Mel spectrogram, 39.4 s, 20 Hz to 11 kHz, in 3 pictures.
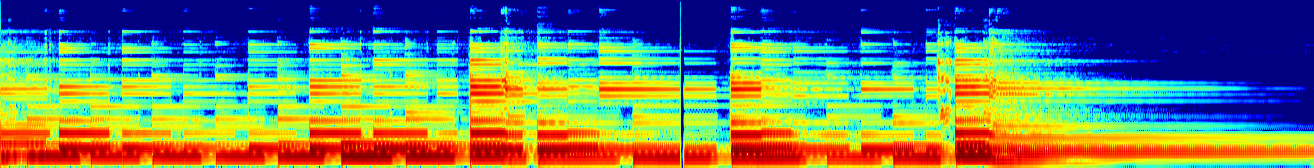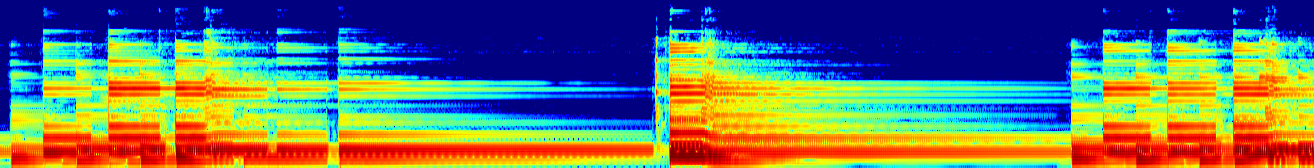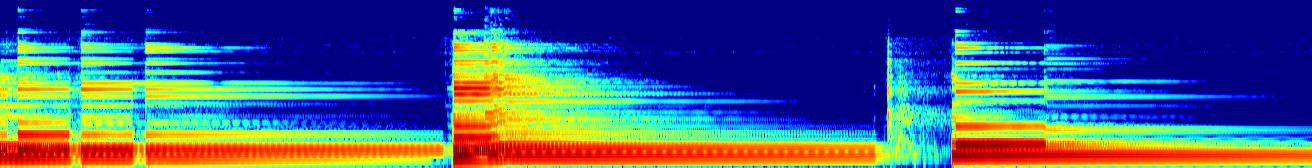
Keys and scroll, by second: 3.2 Tab, 6.9 alt+z, 8.1 Tab, 10.2 Tab, 10.4 alt+z, 10.8 Tab, 12.9 Tab, 13.7 Tab, 13.9 alt+z, 16.4 shift+d, 20.9 s, 23.7 ctrl+z, 23.8 ctrl+z, 24.1 ctrl+z, 24.2 Tab, 25.1 Tab, 26.5 ctrl+z, 27.9 Tab, 28.2 3, 28.6 `, 29.0 alt+z, 29.4 3, 31.3 ctrl+z, 33.7 alt+z, 35.4 alt+z, 37.7 l, 38.5 Tab, 39.0 Tab.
